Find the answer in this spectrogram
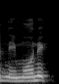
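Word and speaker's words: mnemonic: जैसे निमोनिक आपसे बहुत पूछा जाता है। है ना? तो निमोनिक कुछ किस तरीके से लिखोगे आप? एम साइलेंट होता है।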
